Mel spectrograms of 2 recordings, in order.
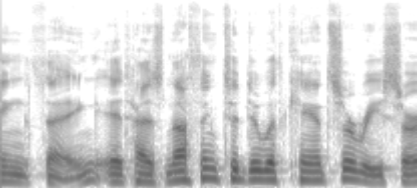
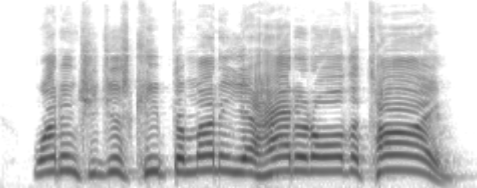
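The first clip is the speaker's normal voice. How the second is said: very high, shrill, loud shouting; 11 semitones higher, 5 dB louder than usual. Speaker addressing an audience, shouting so they can hear. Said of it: "Sorry for shouting".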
